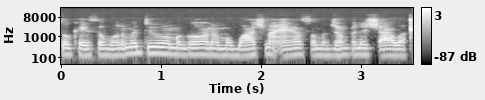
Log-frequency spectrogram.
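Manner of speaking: low, soft, very fast plan; low, fast general laying down orders; rushed orders. Retold or imitated. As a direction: rattle off the plan quickly. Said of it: "He lays down orders".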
